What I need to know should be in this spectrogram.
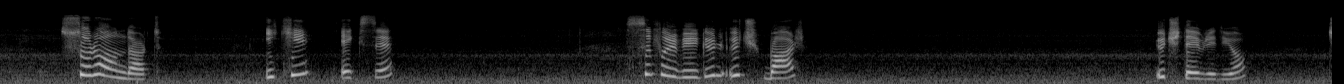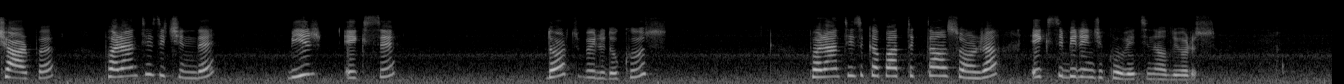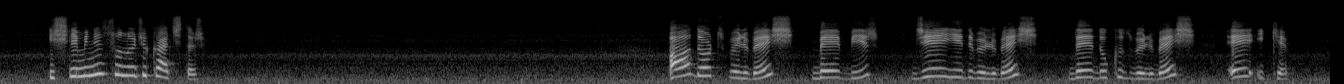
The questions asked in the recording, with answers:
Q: İşleminin sonucu kaçtır?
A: Doğru cevap C7/5.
